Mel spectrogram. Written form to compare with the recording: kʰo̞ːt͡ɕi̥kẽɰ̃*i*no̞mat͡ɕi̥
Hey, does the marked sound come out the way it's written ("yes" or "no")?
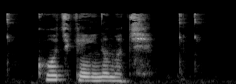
yes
